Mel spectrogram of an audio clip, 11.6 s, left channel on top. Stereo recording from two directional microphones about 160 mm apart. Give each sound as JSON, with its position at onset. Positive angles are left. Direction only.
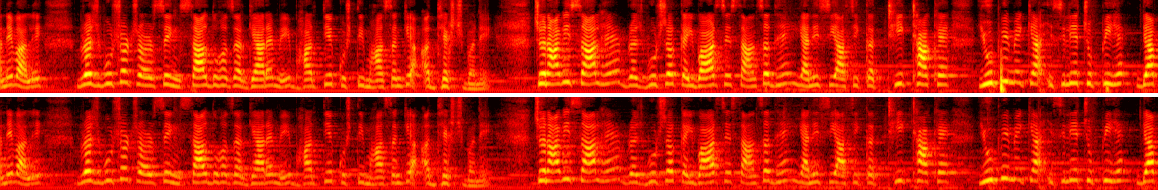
{"t": 0.0, "sound": "a woman's voice", "side_deg": 25}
